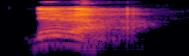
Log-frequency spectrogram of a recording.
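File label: "dera", Malay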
